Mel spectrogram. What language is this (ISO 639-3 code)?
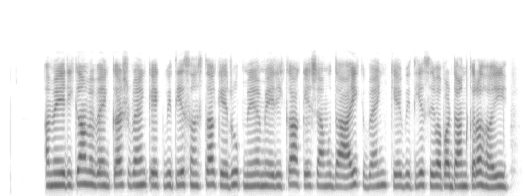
mag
